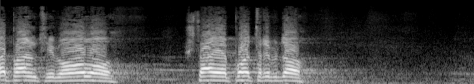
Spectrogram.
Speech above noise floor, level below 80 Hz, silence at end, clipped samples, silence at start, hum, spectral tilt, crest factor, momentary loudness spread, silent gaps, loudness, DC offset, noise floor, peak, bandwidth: 34 dB; -38 dBFS; 1.4 s; 0.8%; 0 s; none; -5.5 dB/octave; 8 dB; 20 LU; none; -6 LUFS; 0.5%; -40 dBFS; 0 dBFS; 15.5 kHz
